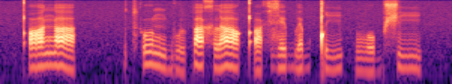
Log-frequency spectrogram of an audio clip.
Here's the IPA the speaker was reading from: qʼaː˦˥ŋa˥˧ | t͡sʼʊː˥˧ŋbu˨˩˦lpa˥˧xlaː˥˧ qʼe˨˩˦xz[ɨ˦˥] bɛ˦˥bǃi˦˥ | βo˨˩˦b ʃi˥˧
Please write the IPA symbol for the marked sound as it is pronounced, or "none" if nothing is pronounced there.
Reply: e˦˥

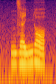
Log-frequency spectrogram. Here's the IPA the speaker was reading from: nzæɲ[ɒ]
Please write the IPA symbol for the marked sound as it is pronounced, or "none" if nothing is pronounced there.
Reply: ɒ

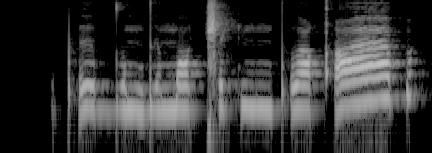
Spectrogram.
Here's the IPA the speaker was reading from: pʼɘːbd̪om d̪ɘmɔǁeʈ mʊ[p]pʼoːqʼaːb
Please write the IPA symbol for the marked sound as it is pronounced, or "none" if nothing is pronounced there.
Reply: m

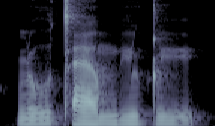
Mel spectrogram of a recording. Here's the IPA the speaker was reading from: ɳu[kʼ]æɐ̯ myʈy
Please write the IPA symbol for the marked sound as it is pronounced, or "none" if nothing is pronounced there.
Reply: tʼ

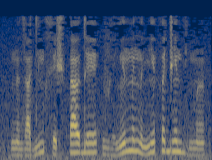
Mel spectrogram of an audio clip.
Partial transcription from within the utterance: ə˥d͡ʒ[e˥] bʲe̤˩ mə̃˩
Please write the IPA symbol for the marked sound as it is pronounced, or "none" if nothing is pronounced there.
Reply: ẽ˥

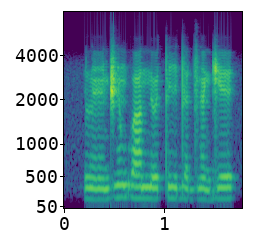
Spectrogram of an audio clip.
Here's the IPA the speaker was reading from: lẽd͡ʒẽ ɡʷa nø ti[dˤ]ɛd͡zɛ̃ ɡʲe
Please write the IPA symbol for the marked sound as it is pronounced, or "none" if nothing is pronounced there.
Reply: d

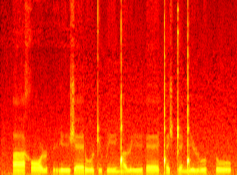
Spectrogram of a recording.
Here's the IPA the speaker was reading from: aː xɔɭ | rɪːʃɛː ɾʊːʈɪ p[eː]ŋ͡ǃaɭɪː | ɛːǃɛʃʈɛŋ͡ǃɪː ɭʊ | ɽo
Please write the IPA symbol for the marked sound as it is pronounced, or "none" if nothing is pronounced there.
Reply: eː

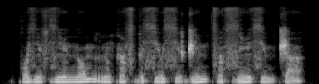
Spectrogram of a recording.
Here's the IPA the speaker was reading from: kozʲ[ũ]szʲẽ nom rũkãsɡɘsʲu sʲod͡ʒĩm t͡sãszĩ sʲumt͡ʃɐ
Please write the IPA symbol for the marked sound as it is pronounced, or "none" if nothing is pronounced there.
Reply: ũ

